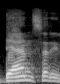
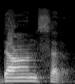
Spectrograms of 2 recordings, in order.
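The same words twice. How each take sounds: First: The first vowel is a short a sound. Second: The first vowel is a long aa sound. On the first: The speaker calls it wrong. "டான்சர் இல்லாது" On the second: The speaker calls it right. "டான்ஸ் என்று உச்சரிக்கணும்"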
